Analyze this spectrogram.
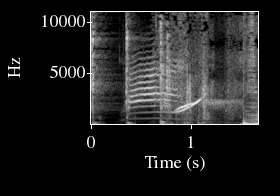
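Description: A cat meows once, short and tonal, its pitch rising through the middle of the call, followed by a brief soft thump at the end.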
